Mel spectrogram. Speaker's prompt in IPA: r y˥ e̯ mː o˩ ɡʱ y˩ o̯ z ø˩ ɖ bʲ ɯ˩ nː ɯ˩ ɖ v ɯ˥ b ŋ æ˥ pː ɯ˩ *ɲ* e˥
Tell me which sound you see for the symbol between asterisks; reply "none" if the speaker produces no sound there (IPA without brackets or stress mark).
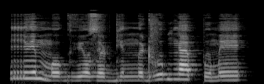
m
